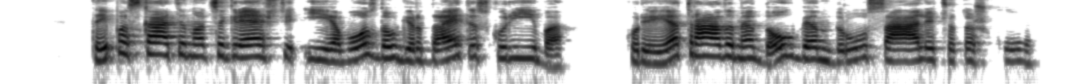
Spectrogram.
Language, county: Lithuanian, Kaunas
